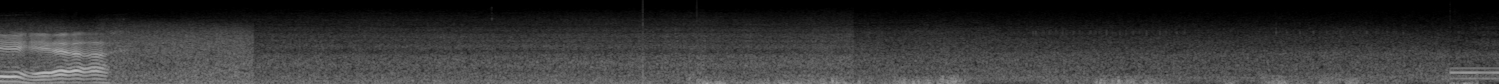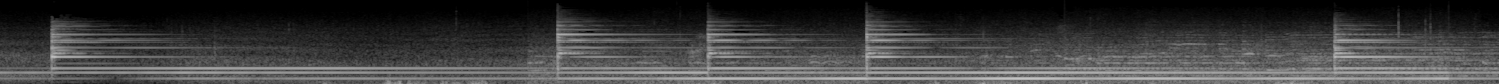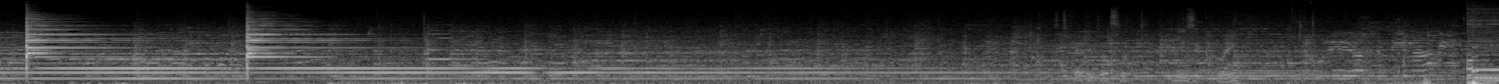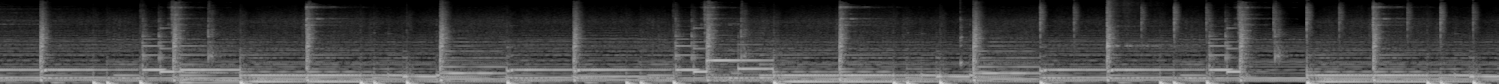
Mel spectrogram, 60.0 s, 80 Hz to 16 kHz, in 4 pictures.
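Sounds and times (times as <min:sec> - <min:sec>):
wind noise on microphone: 0:05.4 - 0:57.4.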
